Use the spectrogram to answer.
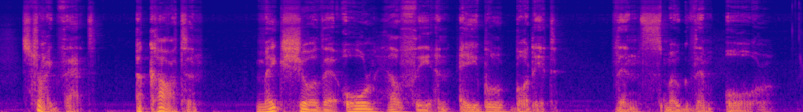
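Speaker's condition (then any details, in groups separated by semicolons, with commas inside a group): No condition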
